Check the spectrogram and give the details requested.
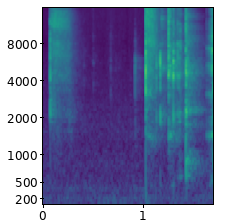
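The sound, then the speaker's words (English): Two beer cans, one a Hamilton local beer, are cracked open one after another, each with a sharp pop and a bright fizzing hiss; the second hiss lasts longer, with small clicks and crackles, and no talking. “But anyway, let's go. Let's crack them.”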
